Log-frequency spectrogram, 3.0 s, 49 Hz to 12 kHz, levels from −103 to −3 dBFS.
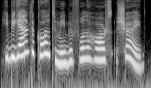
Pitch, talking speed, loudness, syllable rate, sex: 300 Hz, 200 wpm, -16 LUFS, 5.3 syllables/s, female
